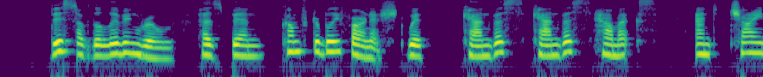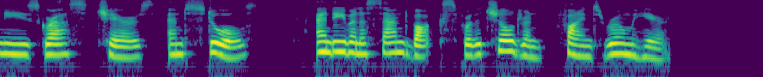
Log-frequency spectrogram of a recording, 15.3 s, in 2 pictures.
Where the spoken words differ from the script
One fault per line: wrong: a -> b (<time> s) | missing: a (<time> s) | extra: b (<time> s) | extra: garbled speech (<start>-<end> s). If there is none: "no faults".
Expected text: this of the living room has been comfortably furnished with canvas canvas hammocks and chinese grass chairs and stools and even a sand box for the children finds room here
no faults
